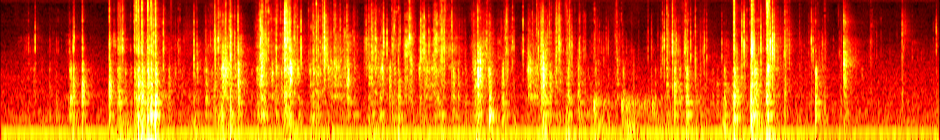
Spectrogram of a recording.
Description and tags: Unlocking Door - This is the sound of a door being unlocked.
unlock, door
